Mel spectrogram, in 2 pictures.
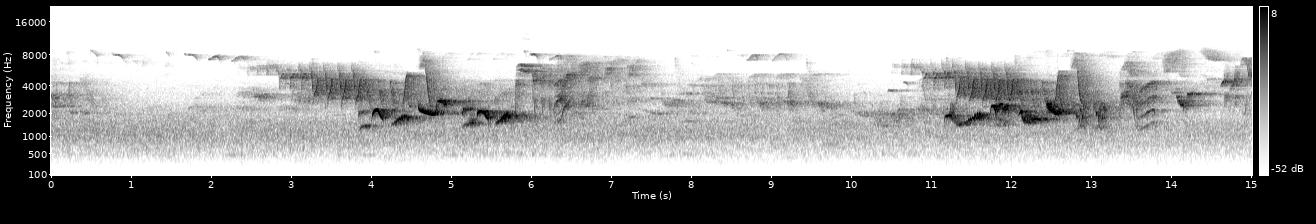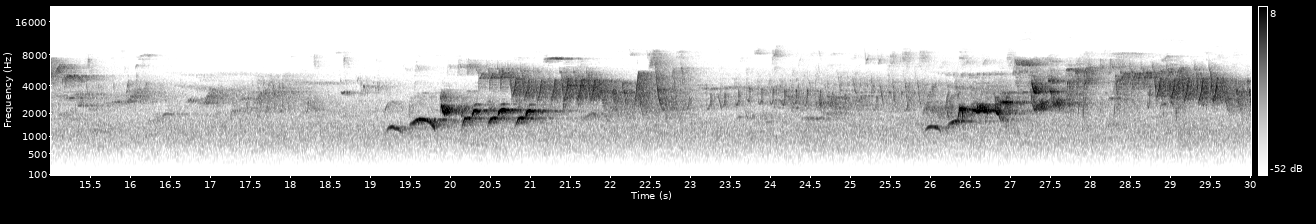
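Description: Birds chirping and singing in four bouts of a few seconds each, with quieter chirping between them, over a faint steady background hiss.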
